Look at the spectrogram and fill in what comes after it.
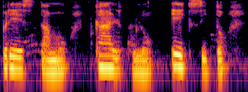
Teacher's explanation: en el caso de las palabras esdrújulas o pro paddock si todas estas palabras van a llevar la mayor fuerza de voz en la antepenúltima sílaba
